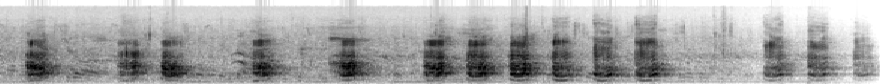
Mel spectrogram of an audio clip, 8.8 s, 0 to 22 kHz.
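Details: Captive California sea lions, a mother and her just-born pup, at Higashiyama Zoo in Japan on 28 June 2023: rough, bleating barks repeated roughly once a second in a steady series, with a brief pause near the end.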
